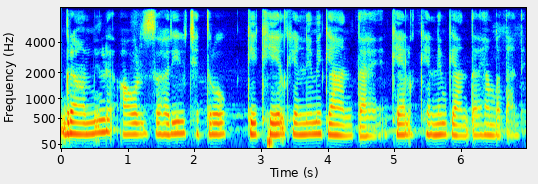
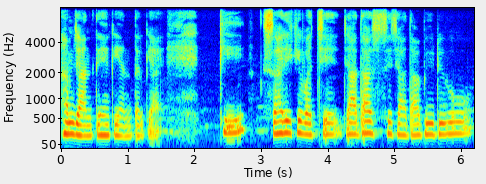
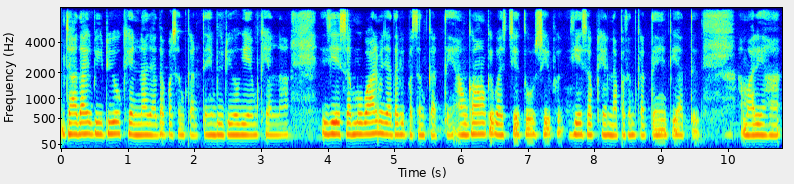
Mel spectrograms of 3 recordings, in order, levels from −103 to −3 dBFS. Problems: none marked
